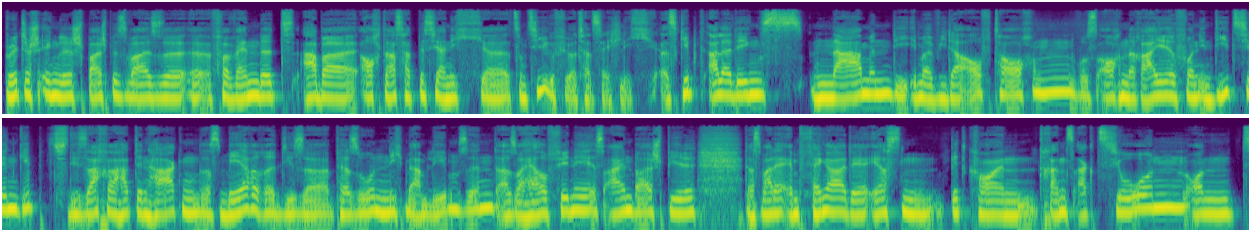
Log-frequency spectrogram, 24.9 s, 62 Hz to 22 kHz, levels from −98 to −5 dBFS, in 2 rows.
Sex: male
